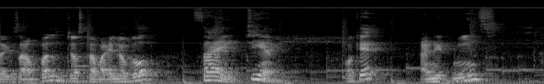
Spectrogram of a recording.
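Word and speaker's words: 再: So how to say zai? Zai. Okay. It is saying that you have to pronounce it like the DS sound in the word yards or kids.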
